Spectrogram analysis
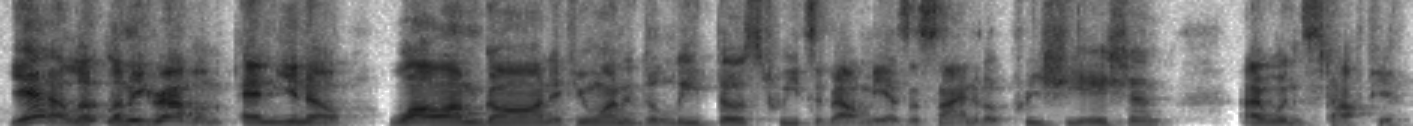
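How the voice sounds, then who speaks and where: A man playing an awkward, thin-skinned, lonely show host in a comedy table read, halting and defensive. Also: medium pitch, fairly bright tone, lightly acted. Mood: awkward, eager.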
